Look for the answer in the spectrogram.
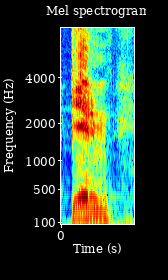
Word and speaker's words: Пермь: И сегодня мы в нашей импровизированной студии в Москве, а наши гости находятся в Предуралье, а точнее в замечательном городе Пермь.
